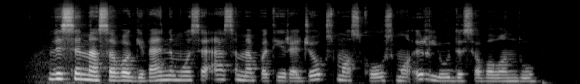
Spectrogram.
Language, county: Lithuanian, Kaunas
